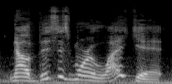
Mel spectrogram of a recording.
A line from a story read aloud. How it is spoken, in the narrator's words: Mel exclaimed, laughing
